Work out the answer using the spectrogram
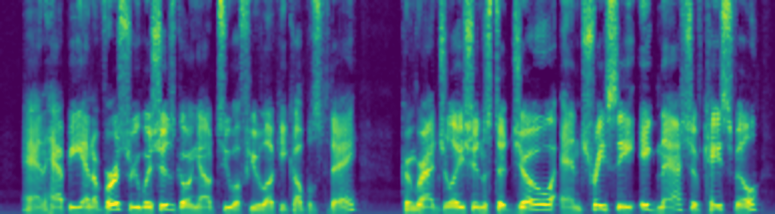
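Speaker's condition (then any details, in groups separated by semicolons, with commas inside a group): No condition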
